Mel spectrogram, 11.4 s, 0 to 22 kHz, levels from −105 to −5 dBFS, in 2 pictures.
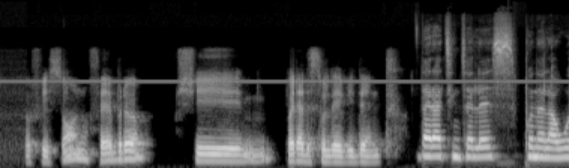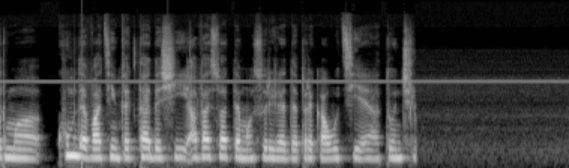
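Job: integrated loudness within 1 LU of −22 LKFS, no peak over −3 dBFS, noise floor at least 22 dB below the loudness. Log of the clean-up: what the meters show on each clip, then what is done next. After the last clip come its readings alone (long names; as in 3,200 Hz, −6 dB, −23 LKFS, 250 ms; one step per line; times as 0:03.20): number of dropouts 3; longest dropout 3.8 ms; interfering tone 3,500 Hz; level of the tone −54 dBFS; integrated loudness −29.5 LKFS; sample peak −11.5 dBFS; target loudness −22.0 LKFS
→ repair the gap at 0:05.08/0:06.50/0:07.36, 3.8 ms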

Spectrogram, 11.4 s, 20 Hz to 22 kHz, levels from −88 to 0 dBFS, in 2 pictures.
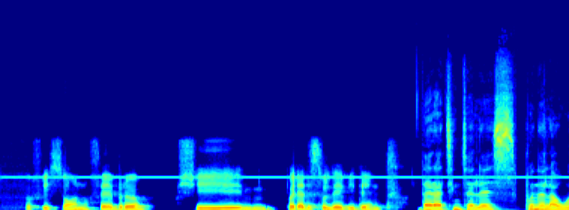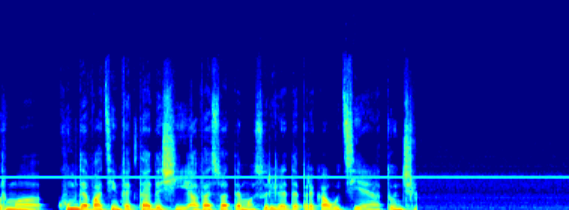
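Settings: number of dropouts 0; interfering tone 3,500 Hz; level of the tone −54 dBFS
→ notch filter 3,500 Hz, Q 30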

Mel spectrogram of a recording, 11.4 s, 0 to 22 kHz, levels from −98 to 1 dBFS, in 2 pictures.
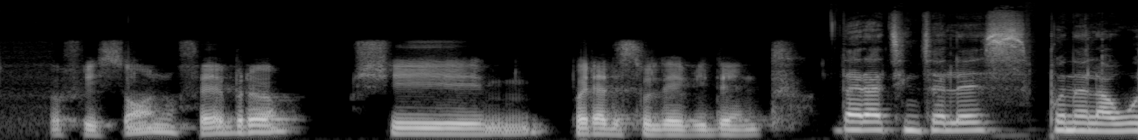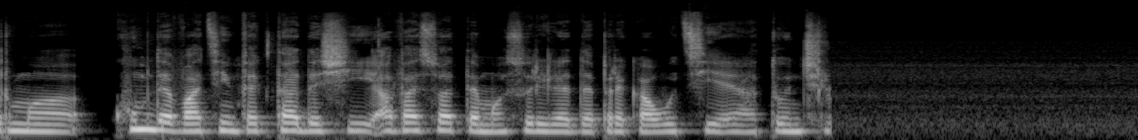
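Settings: interfering tone none found; integrated loudness −29.5 LKFS; sample peak −11.5 dBFS; target loudness −22.0 LKFS
→ level +7.5 dB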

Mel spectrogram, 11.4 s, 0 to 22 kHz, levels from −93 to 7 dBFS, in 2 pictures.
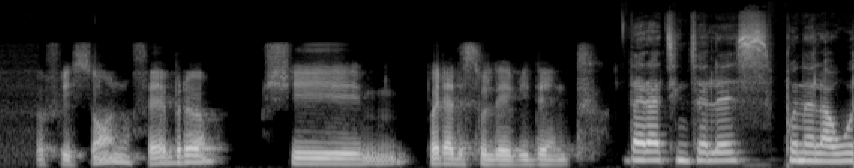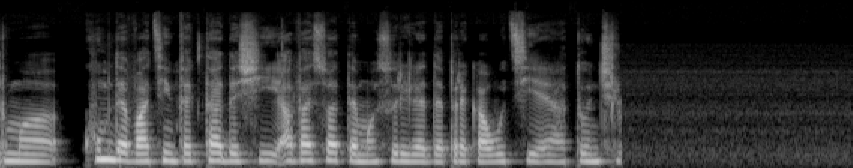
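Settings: integrated loudness −22.0 LKFS; sample peak −4.0 dBFS; background noise floor −67 dBFS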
